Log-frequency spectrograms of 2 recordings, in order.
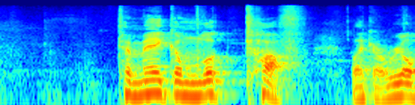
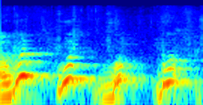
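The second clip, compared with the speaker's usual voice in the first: whooping sound effects; 13 semitones higher, slower than usual. Shown as a demonstration. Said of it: "you have to make the sound effects".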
